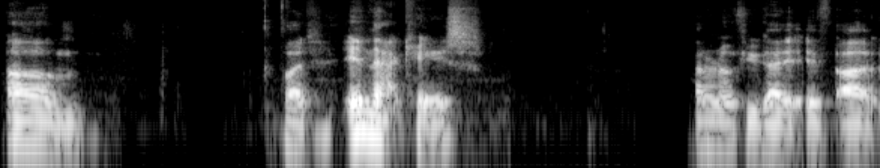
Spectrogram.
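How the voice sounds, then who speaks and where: Low-voiced man playing a tabletop game. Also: fairly even intonation, slow, a bit bright. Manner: chatty, laughs between words. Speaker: player.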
